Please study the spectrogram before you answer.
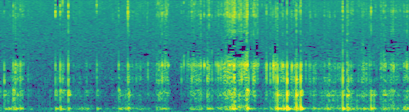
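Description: A dark spoolie brush is scratched down the right side and then the left side of a hollow woven metal microphone mesh grille. The result is a dense, uneven run of soft, low, muffled scratching strokes with a thumping quality.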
